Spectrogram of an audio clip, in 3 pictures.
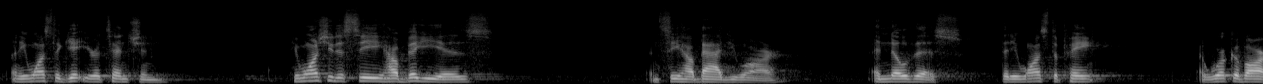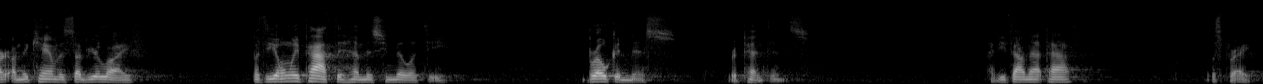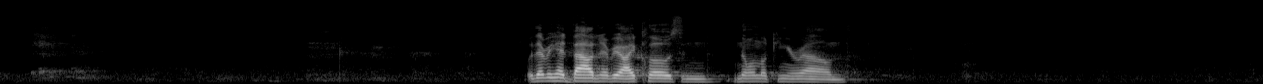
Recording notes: Faith Baptist Church in Hamilton, NJ.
